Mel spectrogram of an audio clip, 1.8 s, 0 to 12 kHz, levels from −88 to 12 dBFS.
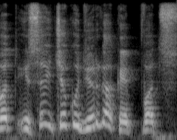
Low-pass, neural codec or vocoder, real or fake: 10.8 kHz; none; real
